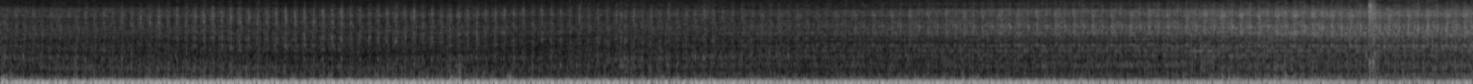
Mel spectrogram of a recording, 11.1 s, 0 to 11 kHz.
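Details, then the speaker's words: 1967 Volvo 1800S four-cylinder fired up for a walk-around, idling around 1,100 rpm; low, even burble with no misses or knocks; smooth-running, normal idle. "okay I'm gonna fire it up as well so you guys can hear it should idle ride around 1,100 rpms"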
